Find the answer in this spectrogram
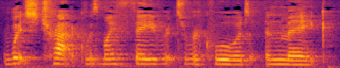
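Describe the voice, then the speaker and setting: Her mid-range voice is flat and measured in pace. The speaker, a singer in her twenties with a London accent, casually answers fans' questions on a phone livestream in an echoey room, rambling with lots of fillers and restarts.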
